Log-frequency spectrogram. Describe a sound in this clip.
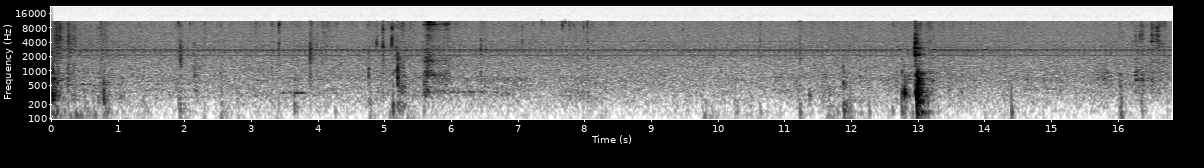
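Kittens' paws patter and thump softly on a wooden floor.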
